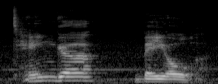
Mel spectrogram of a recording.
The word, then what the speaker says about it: Tagovailoa: I've heard Tagovailoa. I've heard recently that the correct way to pronounce it is Tagovailoa. Tagovailoa. Because it's Samoan.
